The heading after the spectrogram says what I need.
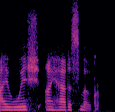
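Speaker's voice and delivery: very quiet, low, barely audible mumble. A character staring past everyone, snapping a bracelet: mumbling. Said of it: "and just mumbling".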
